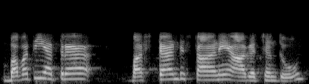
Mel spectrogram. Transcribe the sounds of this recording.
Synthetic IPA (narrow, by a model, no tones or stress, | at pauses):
bʱɐʋɐt̪iɐt̪ɾɐ | bɐsʈaːɳɖst̪ʰaːneːaːɡɐt͡ʃːɐnt̪uː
